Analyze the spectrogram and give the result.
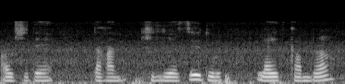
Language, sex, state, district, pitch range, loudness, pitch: Nagamese, female, Nagaland, Dimapur, 170-180 Hz, -17 LUFS, 175 Hz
